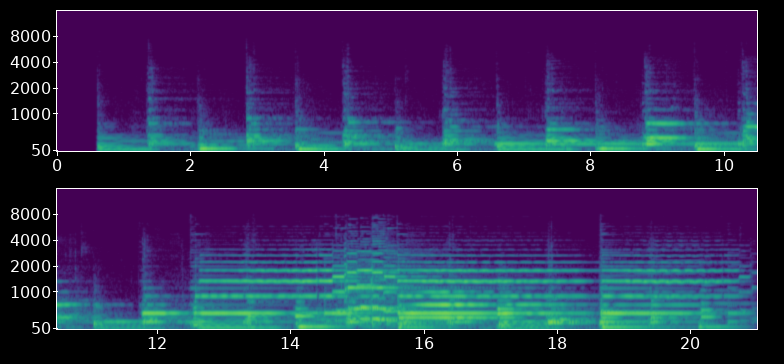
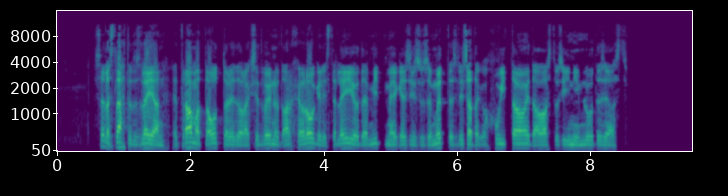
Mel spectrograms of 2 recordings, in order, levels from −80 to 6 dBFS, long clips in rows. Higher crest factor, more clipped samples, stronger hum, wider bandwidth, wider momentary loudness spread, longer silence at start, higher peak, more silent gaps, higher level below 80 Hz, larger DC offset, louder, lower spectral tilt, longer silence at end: about the same, 16 dB vs 20 dB; neither; neither; second, 6.4 kHz vs 11.5 kHz; first, 17 LU vs 9 LU; about the same, 0.6 s vs 0.6 s; first, -2 dBFS vs -6 dBFS; neither; first, -34 dBFS vs -72 dBFS; neither; first, -18 LUFS vs -24 LUFS; first, -9 dB/octave vs -3 dB/octave; second, 0 s vs 1 s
